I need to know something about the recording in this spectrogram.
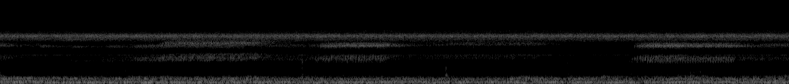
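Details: Thousands of frogs calling together in the rain, a continuous shrill chorus layered in several pitches, with some layers switching on and off every few seconds, over steady rainfall noise.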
